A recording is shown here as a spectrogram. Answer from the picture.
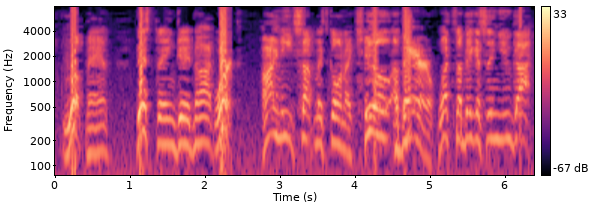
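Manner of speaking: loud, high, acted outrage; furious customer. Henry confronts the gun shop owner, absolutely furious. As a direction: demand it at full blast. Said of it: "he is absolutely furious".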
